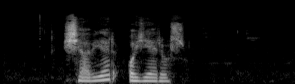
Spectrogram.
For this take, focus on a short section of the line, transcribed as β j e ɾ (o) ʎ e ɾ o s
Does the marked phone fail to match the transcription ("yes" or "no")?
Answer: no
